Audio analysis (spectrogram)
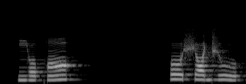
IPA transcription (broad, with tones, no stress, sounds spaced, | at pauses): j o˨ k ɔ̃˨˦ | o˦ ʃ ɔ˦ d͡ʒ u˦˨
